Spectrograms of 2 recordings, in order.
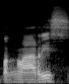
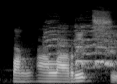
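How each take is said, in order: First: The name is said quickly, run together as one word. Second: The name is said slowly, in separate parts.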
